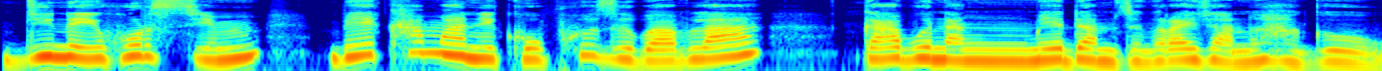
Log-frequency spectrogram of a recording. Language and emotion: Bodo, fearful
